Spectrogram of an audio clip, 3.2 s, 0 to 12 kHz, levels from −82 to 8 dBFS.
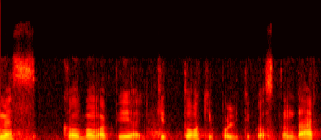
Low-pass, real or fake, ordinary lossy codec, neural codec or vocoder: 7.2 kHz; real; Opus, 16 kbps; none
